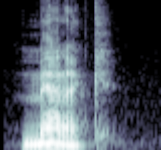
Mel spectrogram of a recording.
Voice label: "Mälk", kaevels platt

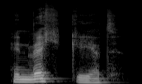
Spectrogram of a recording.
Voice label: "henweggekährt", kaevels platt

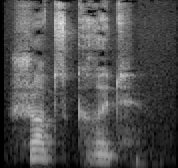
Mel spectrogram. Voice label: "Schottskrütt", platt

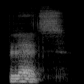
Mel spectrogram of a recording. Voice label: "Pläts", kaevels platt

